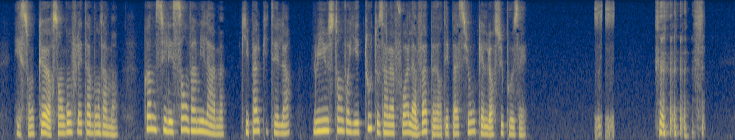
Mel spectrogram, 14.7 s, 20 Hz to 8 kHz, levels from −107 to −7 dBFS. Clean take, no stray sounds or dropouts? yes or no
no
